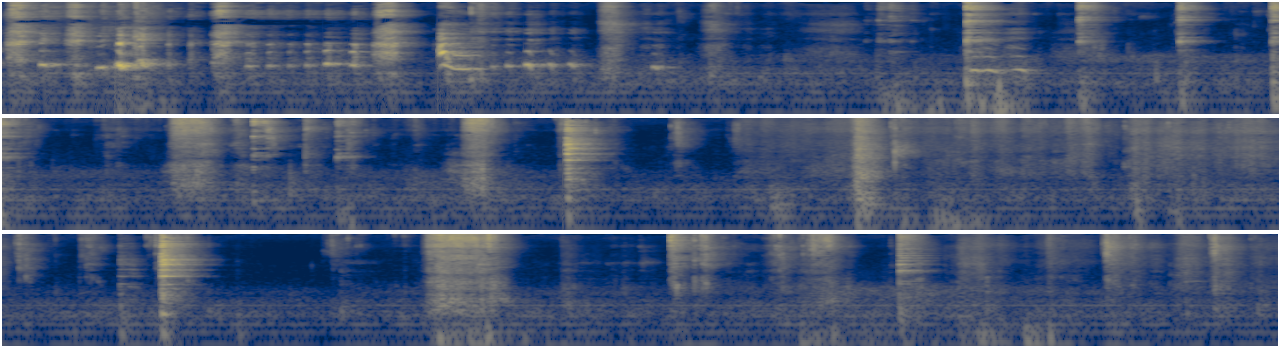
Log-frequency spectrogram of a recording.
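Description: A short laugh at the start, then close-miked chewing and mouth smacking with scattered sharp clicks, and now and then a fork tapping the plate.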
